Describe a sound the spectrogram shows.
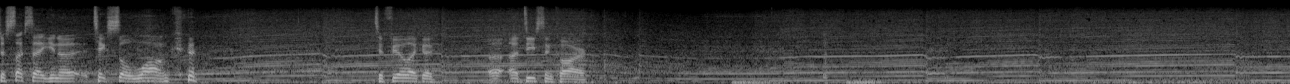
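A racing car engine whines loudly, rising and dropping as it shifts gears.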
